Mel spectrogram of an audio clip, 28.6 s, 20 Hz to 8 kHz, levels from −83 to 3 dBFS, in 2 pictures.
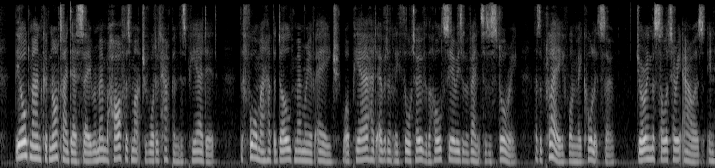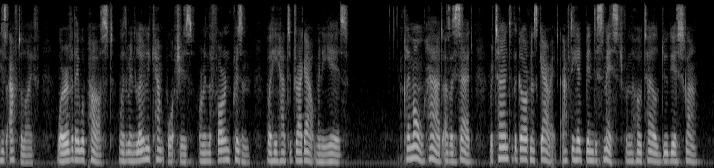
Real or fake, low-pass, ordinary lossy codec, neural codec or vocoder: real; 7.2 kHz; AAC, 32 kbps; none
